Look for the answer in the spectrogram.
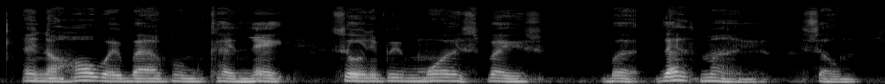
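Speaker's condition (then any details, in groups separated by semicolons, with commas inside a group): ALS; needs help with daily activities, fatigue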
